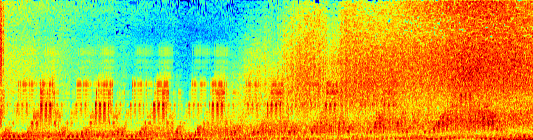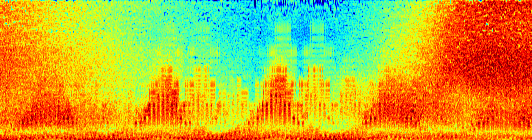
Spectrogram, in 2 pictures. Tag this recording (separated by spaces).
electronica noise experimental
